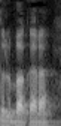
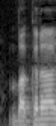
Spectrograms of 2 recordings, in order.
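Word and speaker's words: البقرة: کو کہا جاتا ہے۔ یہ بقرہ نہیں ہوتا، کچھ اسٹوڈنٹس جو ہیں وہ تلفظ کی غلطی کرتے ہیں، جب اس کو پڑھتے ہیں تو سورۃ البقرہ۔ بقرہ جو ہے وہ عام جو بکری اور بکرا، بھیڑ بکریاں جیسے ہم کہتے ہیں وہ ہوتا ہے، یہ لفظ جو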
